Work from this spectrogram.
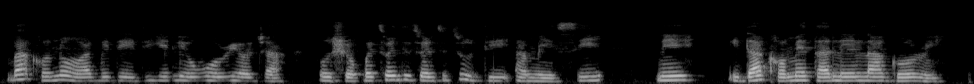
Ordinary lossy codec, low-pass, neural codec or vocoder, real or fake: none; 7.2 kHz; none; real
